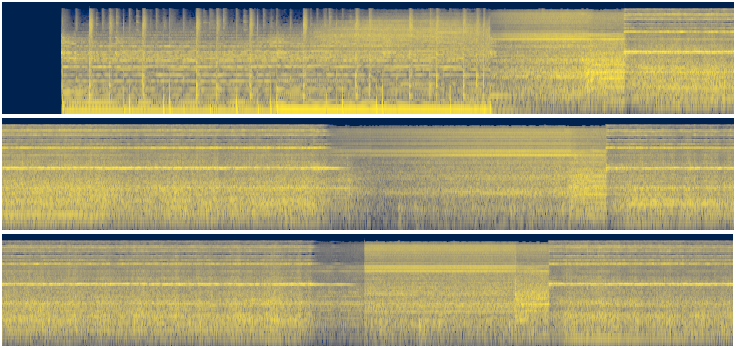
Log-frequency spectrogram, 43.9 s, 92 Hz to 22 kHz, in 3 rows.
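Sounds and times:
abrasive roller whining on marble: 9.8 - 43.9.

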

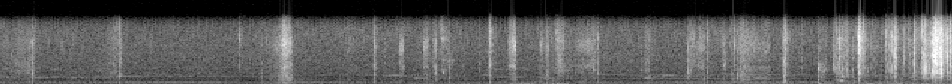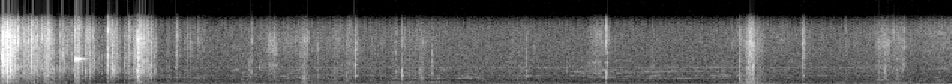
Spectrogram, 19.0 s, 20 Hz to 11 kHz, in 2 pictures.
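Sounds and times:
crinkling: 6.8 - 14.0.

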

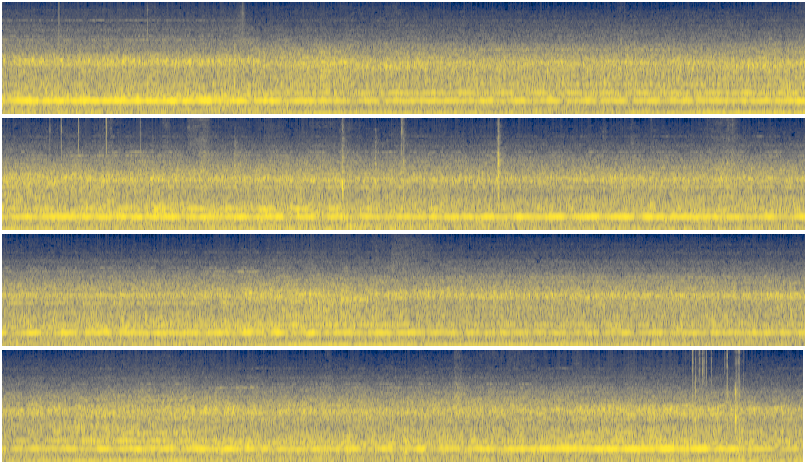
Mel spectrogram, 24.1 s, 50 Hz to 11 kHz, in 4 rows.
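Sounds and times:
lathe running with geared whine: 0.0 - 24.0.

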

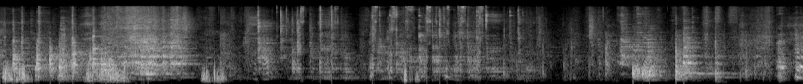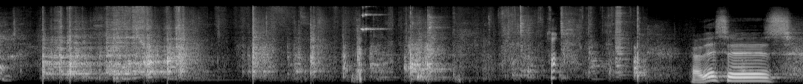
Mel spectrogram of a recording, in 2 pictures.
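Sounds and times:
sheet steel clanking and rattling: 0.0 - 5.4, 6.2 - 7.6, 8.4 - 14.4.

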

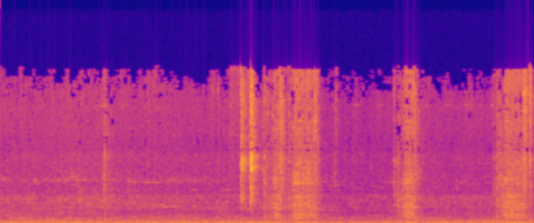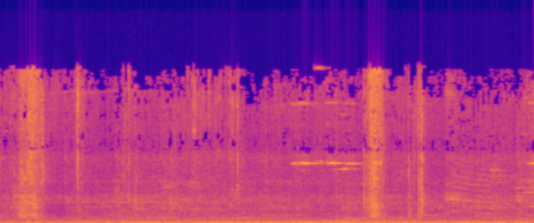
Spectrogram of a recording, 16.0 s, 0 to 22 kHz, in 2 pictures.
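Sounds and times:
fast machine stitching: 4.0 - 4.9, 5.9 - 6.4, 7.4 - 8.9, 13.4 - 13.9
sewing machine motor hum: 4.0 - 5.1, 5.9 - 6.6, 7.4 - 9.0, 13.4 - 14.2.

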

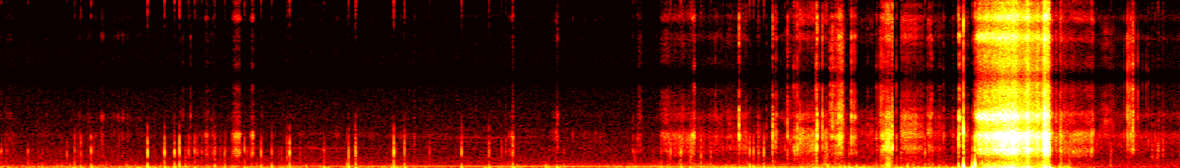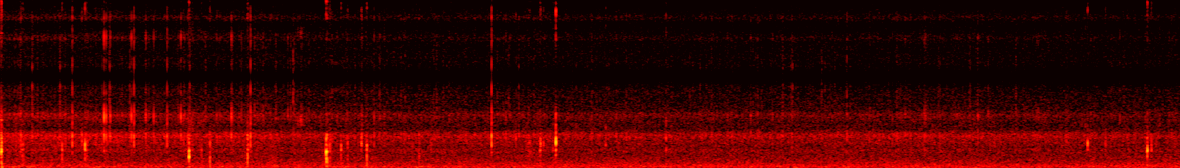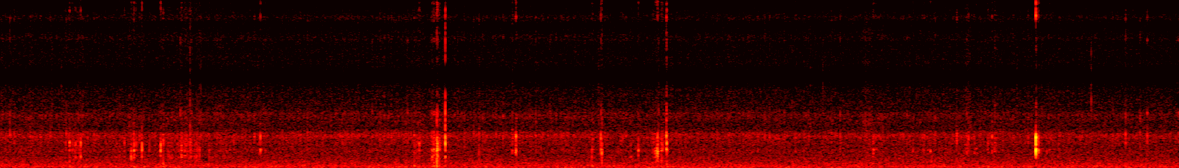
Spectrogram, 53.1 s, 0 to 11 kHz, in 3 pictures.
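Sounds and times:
crunches on crusted snow: 0.0 - 26.8
faint hiss: 0.0 - 53.0.

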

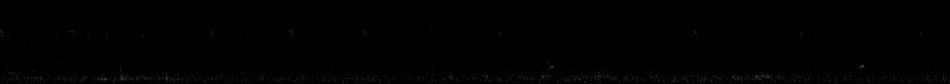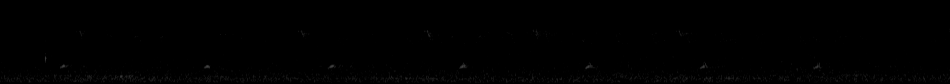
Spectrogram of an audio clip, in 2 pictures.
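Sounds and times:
lower rising bird chirps: 6.8 - 18.3.

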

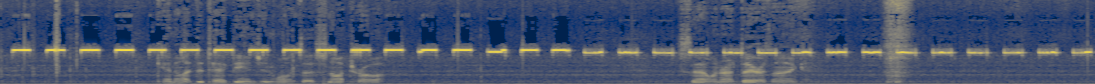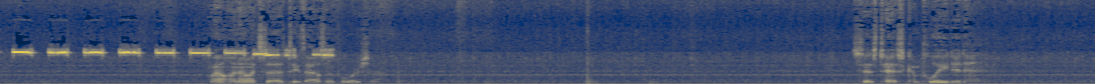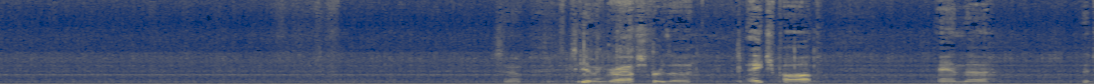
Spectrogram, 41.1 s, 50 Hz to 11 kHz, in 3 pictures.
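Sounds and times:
electronic warning beeps: 0.0 - 18.3
diesel engine idling: 0.0 - 41.0.

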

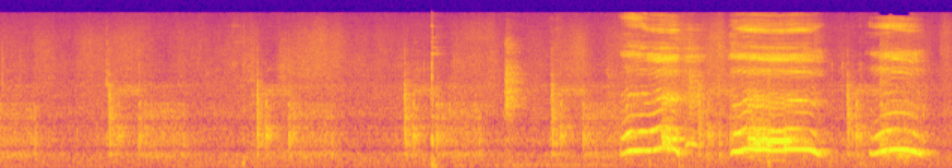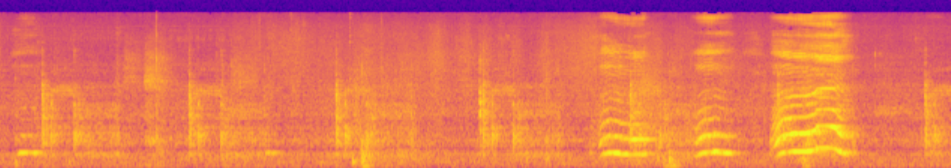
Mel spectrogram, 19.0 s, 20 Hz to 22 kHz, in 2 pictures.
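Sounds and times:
baby babbling: 6.2 - 9.9, 15.5 - 18.1.

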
